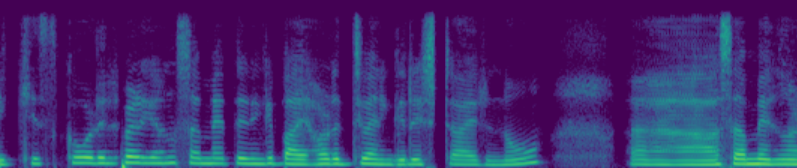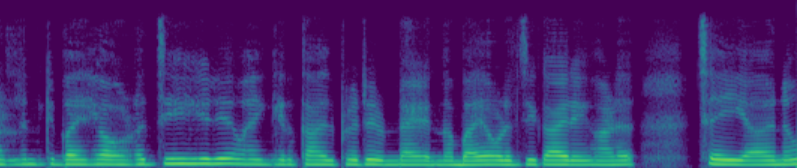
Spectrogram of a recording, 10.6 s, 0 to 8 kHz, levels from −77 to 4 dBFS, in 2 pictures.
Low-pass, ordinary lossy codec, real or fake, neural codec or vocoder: 7.2 kHz; none; fake; codec, 16 kHz, 0.8 kbps, ZipCodec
